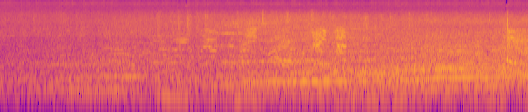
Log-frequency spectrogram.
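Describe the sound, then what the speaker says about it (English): Race cars roar around Eugene Speedway, a distant, swelling engine drone with faint tire noise, heard far off and growing louder toward the end. "Whoa, Butch Brown spins it, but he hangs on to it."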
